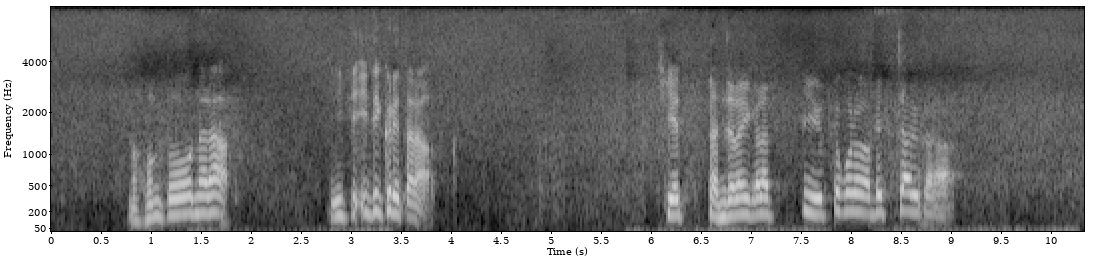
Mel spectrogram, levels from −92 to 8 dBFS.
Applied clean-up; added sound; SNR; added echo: neural mask model Resemble Enhance denoiser.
